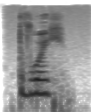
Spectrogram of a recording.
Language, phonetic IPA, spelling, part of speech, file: Russian, [tvoj], твой, pronoun, Ru-твой.ogg
- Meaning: your, yours, thy, thine (2nd-person familiar, singular only)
